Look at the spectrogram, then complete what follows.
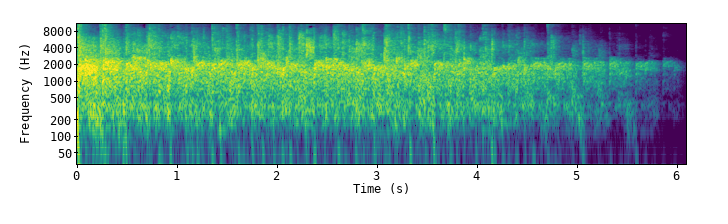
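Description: Applause, a dense crackle of many hands clapping, fading out over the last couple of seconds.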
